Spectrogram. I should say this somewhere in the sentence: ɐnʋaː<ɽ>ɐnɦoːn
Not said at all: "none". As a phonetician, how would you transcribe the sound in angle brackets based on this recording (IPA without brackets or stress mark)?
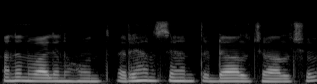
l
